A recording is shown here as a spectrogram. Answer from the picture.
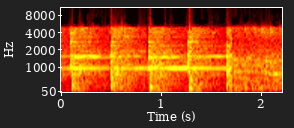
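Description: Dasai dance drumming: hand drums beaten in a steady rhythm, about two and a half strokes a second, under a ringing metallic tone that is held across the beats. The drumming and the ring stop together shortly before the end, leaving street noise.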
